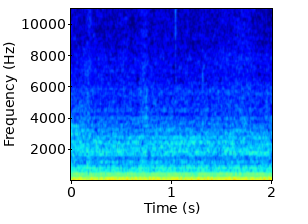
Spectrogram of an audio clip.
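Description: Diesel engine of a semi truck idling, a steady low rumble with a faint steady hum over it, heard from inside the cab.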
